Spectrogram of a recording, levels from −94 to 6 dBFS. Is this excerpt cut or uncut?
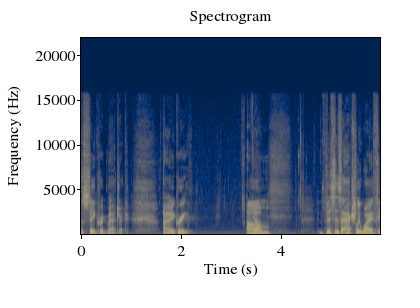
cut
